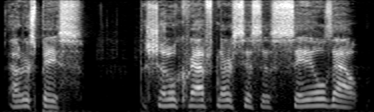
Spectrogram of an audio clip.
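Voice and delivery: ordinary talk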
